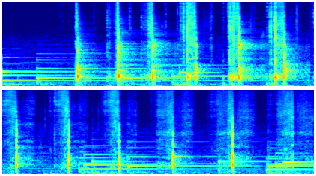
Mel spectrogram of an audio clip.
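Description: A knife chops through an onion onto a wooden board with sharp knocks.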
